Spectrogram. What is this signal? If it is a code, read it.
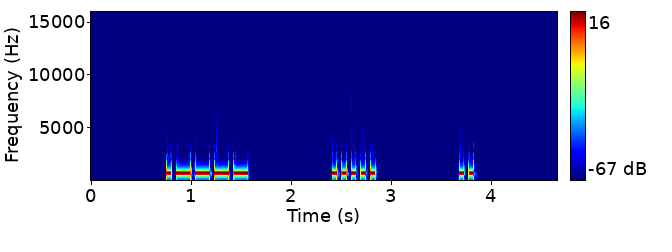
Morse code, heard as a keyed tone, about 25 wpm, spaced as for 9 wpm, 690 Hz. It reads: 15I
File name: Lesson 15e - Number 5 - Three Characters 25wpm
